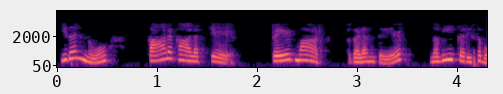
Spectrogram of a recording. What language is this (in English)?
Kannada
